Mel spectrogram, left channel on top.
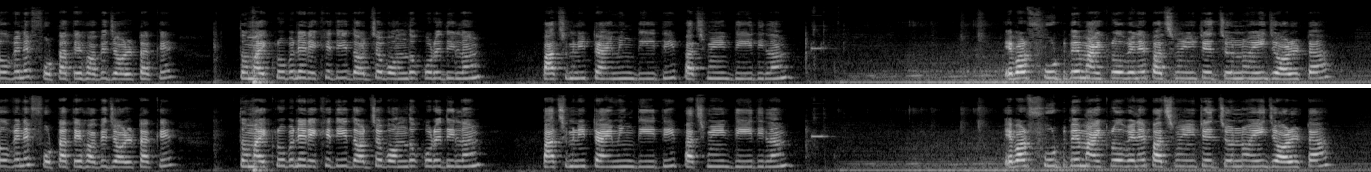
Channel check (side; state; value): both; normal; correlation 0.67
